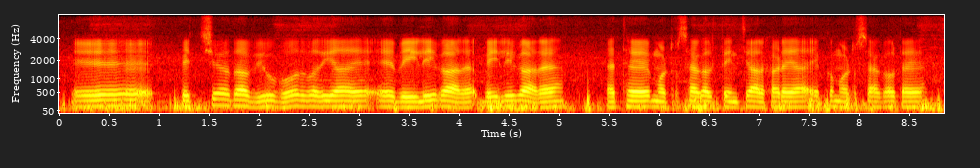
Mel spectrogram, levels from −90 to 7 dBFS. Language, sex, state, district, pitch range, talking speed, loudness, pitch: Punjabi, male, Punjab, Kapurthala, 120-135 Hz, 140 wpm, -17 LUFS, 130 Hz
